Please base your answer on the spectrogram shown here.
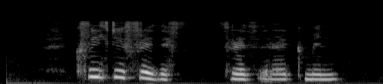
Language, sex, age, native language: Icelandic, female, 9, Icelandic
